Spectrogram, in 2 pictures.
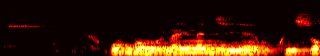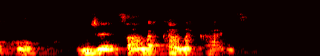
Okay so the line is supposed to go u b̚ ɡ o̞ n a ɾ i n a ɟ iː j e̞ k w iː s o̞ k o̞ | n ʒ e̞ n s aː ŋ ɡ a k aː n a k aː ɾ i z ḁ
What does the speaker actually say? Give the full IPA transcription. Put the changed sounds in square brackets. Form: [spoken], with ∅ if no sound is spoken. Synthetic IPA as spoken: u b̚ ɡ o̞ n a ɾ i n a ɟ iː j e̞ k w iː s o̞ k o̞ | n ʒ e̞ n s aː ŋ ɡ a k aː n a k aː ɾ i z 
